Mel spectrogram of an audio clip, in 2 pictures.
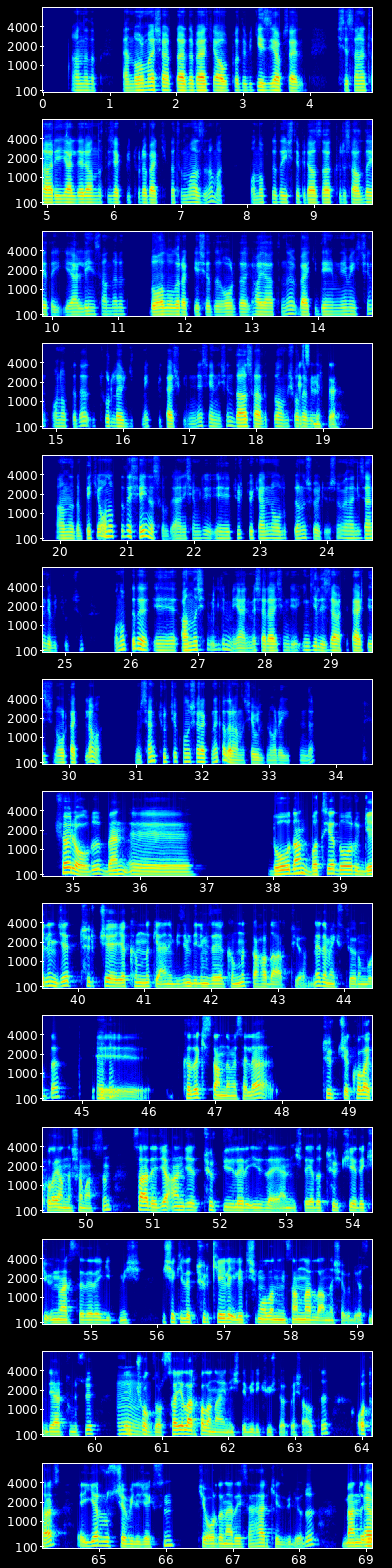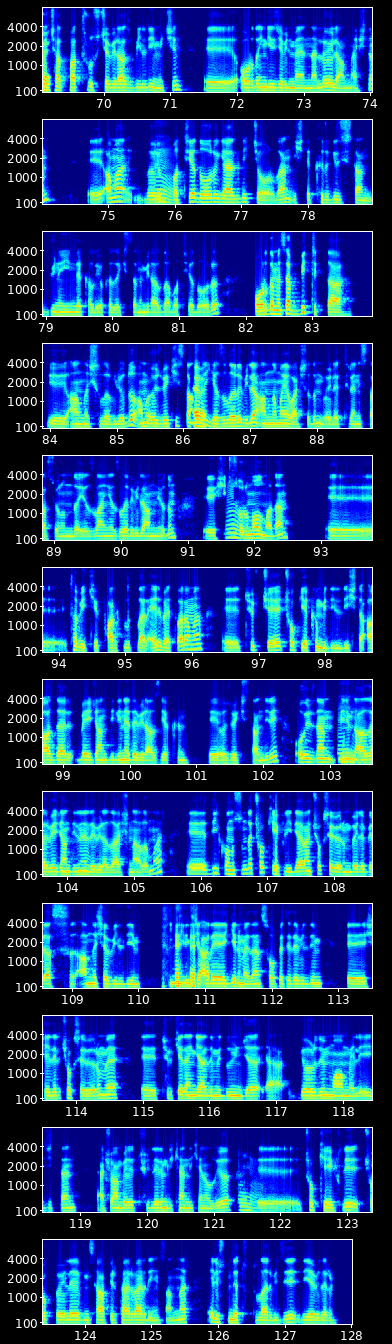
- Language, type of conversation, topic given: Turkish, podcast, En anlamlı seyahat destinasyonun hangisiydi ve neden?
- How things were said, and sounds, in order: other background noise; drawn out: "eee"; "Azerbaycan" said as "Azerbeycan"; "Azerbaycan" said as "Azerbeycan"; tapping; chuckle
